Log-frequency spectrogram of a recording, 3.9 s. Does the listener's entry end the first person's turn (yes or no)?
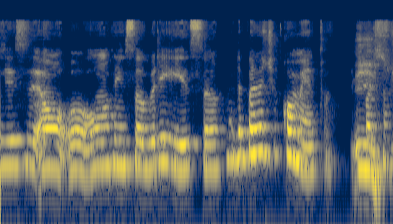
yes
